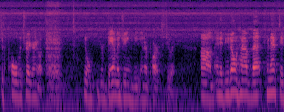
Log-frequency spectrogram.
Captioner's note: hissing sound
